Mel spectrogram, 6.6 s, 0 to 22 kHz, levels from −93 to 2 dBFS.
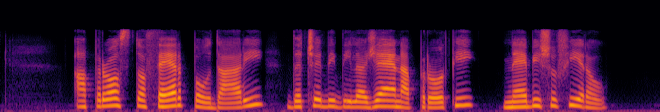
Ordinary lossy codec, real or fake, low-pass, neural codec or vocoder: none; fake; 7.2 kHz; codec, 16 kHz, 1 kbps, X-Codec, HuBERT features, trained on balanced general audio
